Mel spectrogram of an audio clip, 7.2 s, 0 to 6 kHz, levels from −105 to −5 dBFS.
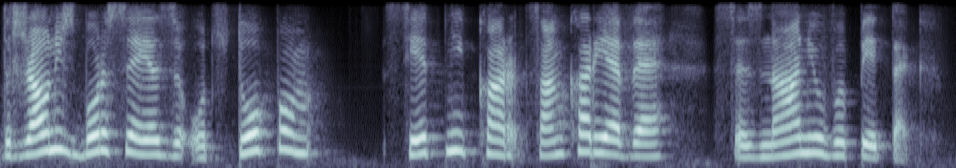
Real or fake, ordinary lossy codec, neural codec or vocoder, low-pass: fake; none; codec, 16 kHz, 1 kbps, X-Codec, HuBERT features, trained on LibriSpeech; 5.4 kHz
